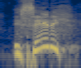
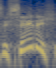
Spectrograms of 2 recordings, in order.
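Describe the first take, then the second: First: "Ich sehe dich" said emphatically, pitched high; emphatic repeat. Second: Said in the usual way. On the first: Retold or imitated. Jesus calls up to Zachäus in the tree, emphatic repeat.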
